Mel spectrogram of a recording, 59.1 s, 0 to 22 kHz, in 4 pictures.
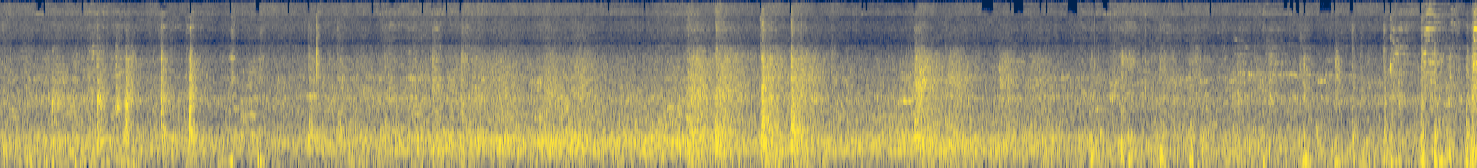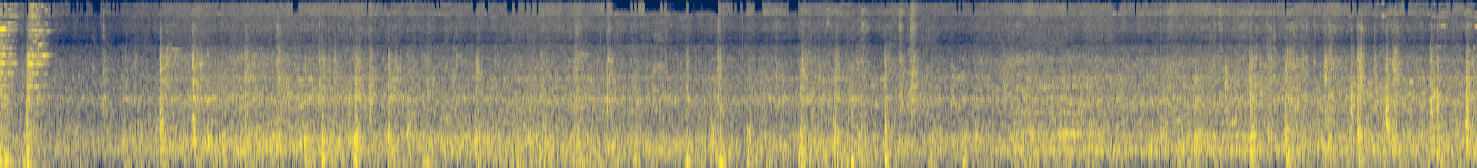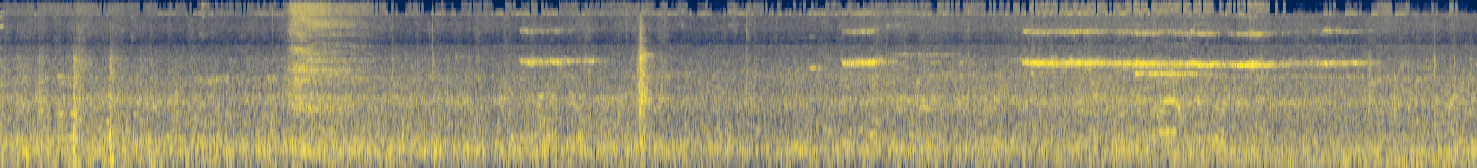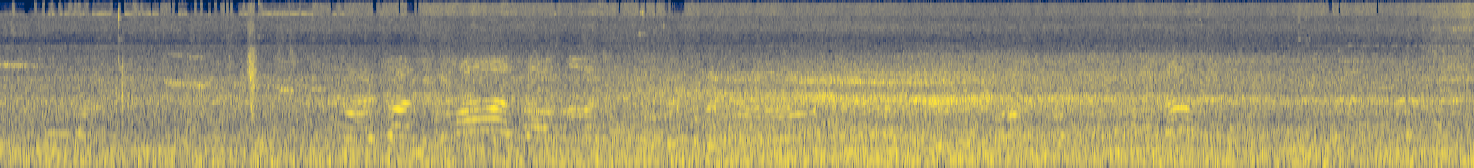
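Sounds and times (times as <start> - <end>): train rumbling on rails: 0.0 - 59.0
wheels clicking over rail joints: 9.1 - 24.6.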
